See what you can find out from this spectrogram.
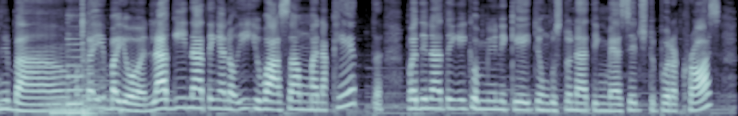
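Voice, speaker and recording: A woman's voice: mid-range voice, moderate pace. A woman hosting a radio advice show, chatty, playful and frank, laughing often. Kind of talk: late-night radio advice talk. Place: radio studio. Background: music bed.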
